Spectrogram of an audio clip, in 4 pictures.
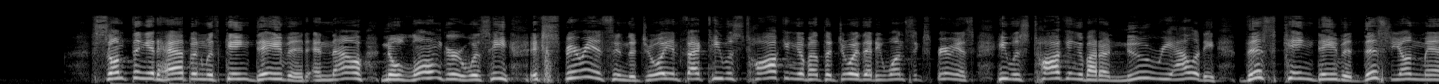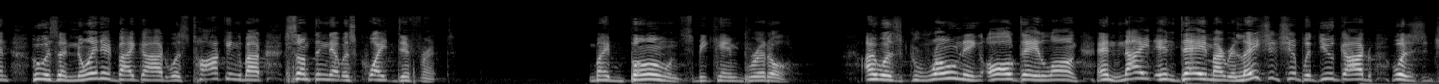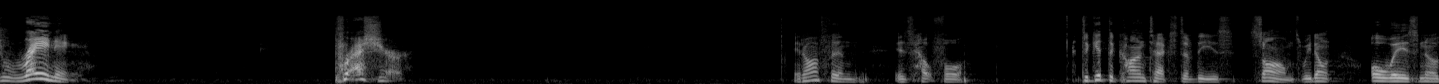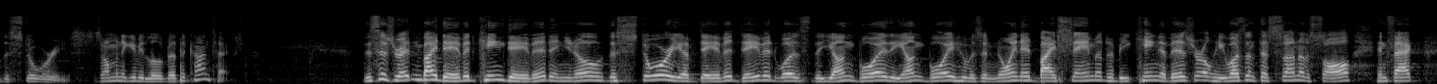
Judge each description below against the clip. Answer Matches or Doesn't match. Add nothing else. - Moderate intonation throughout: Doesn't match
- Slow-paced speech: Doesn't match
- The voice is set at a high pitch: Matches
